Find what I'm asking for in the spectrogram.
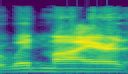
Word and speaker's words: Widmeier: Um, guys, you can follow Mitch um, M underscore Widmeier. That's W I D M E I E R on Twitter. – Nailed um, the pronunciation too, man. That's a difficult one for some people.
